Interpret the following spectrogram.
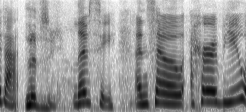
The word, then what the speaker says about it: Livesey: Livesey.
